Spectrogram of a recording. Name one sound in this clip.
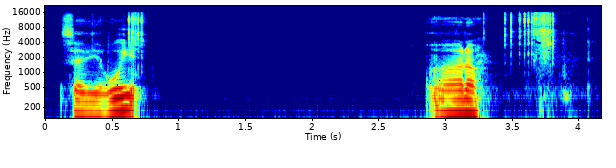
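Small metal engine parts clink as a hand handles them.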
